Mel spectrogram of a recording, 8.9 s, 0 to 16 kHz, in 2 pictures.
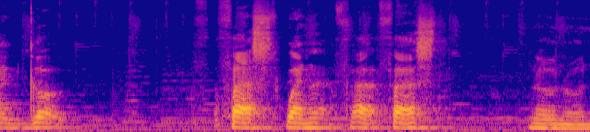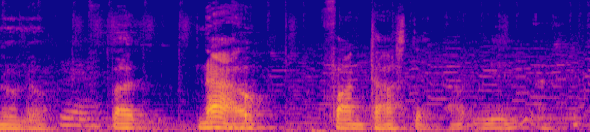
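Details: Aphasia in a man, former teacher and musician, about 12 years after a stroke that initially left him unable to walk or talk; he has word-finding difficulty.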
